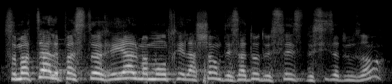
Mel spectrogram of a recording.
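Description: A man's voice: very high voice, brisk, a little mellow, slight background noise. A man preaching a sermon in an emphatic way and leading the congregation, recorded in a church hall. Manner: emphatic, leads the congregation in song. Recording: long hall reverb.

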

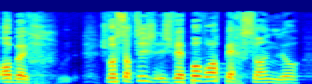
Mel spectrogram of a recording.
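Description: High-voiced Quebec French pastor preaching. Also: male voice, normal speed. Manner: emphatic, repeats key phrases, quotes scripture. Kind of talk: sermon.

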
